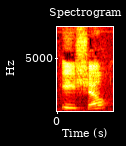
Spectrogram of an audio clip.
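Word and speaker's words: Ixchel: amigos is called Michelle can you pronounce each shell that is my language each in my language means woman shell means white well not white as the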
